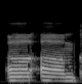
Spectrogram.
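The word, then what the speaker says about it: Yōtei: Yotei. God, I can never remember how to pronounce it. – Yotei.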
